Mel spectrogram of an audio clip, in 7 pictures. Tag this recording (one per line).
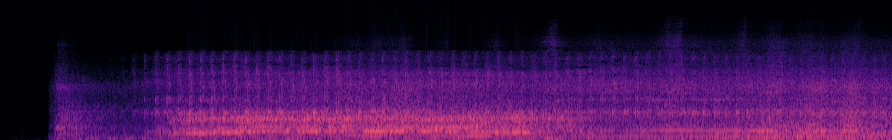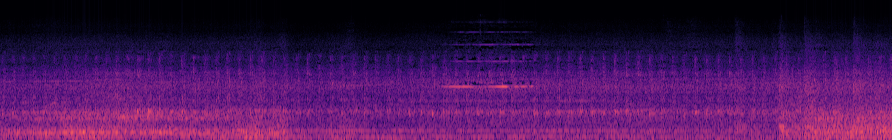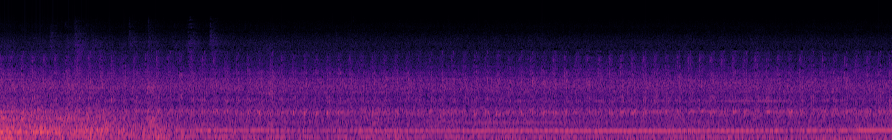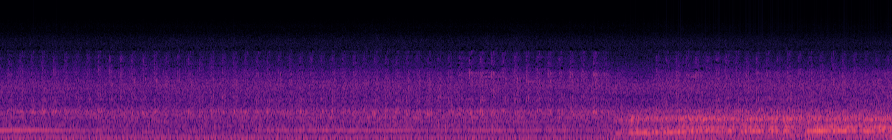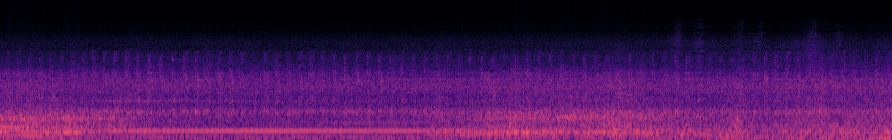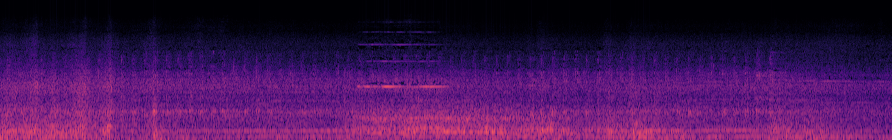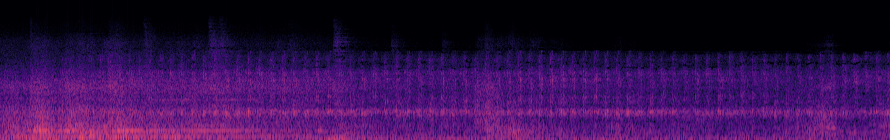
industrial
deep
noise
drone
